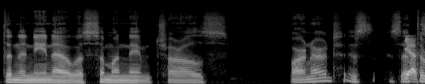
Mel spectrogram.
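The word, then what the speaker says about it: Charles Barnard: So the captain of the Nenina was someone named Charles Barard. Is is that the right pronunciation? Charles Barard.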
